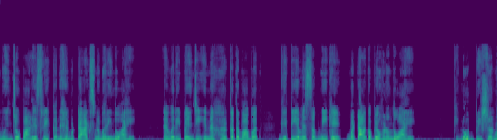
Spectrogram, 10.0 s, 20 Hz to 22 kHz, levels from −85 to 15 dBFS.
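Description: Speech throughout, likely passed through HE-AAC compression at a low bitrate near 24 kbps, so rebuilt treble turns sibilants gritty and metallic, with nothing above 14.9 kHz.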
